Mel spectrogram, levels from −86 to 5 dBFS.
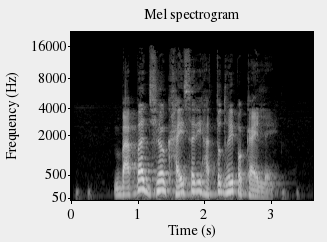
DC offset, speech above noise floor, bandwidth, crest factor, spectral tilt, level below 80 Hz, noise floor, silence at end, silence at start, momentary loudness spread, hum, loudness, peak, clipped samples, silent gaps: under 0.1%; 38 dB; 15.5 kHz; 18 dB; -6 dB/octave; -56 dBFS; -56 dBFS; 0.6 s; 0.65 s; 11 LU; none; -18 LUFS; -2 dBFS; under 0.1%; none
